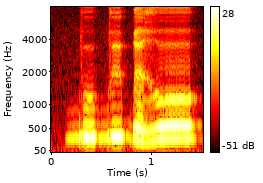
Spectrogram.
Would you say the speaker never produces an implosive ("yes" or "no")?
no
